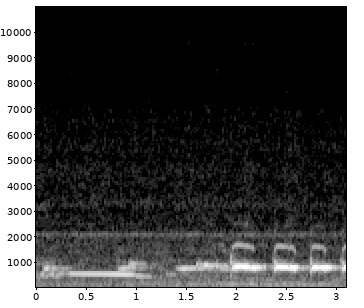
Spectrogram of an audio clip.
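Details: Zebra dove of the Bangkok type in full loud song calling companions: low rolling coos and a sliding note, followed by four crisp, evenly spaced staccato coos, with a thin constant tone behind.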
